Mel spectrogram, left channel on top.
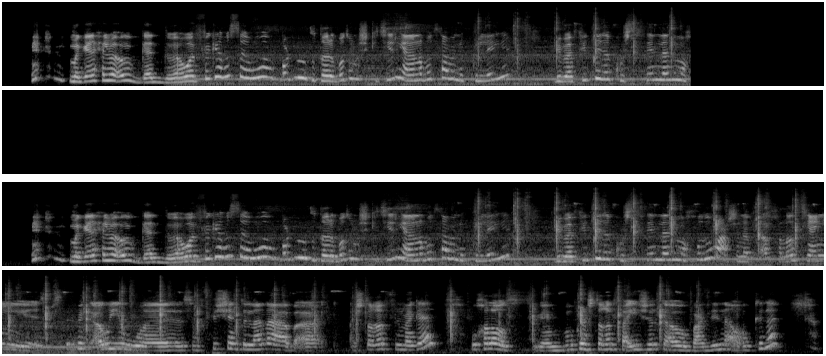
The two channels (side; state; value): left; drops out; at 6.9 s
